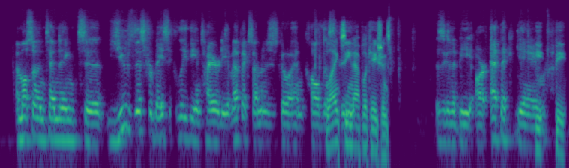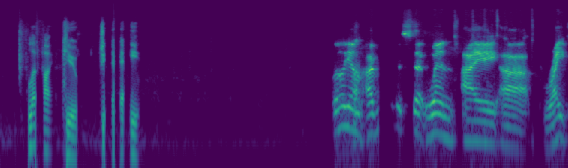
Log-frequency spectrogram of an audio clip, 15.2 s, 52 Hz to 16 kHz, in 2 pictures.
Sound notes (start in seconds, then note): 4.5 computer Voice; 7.6 computer Voice stuttering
